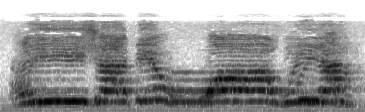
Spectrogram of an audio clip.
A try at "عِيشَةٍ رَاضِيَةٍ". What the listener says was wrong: راضية نہیں ضاد نہیں ضاد عيشة راضية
